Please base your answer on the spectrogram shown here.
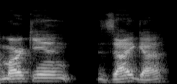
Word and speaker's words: Markian Zyga: see what i did there marking we've got markian zyga and i forgot to ask you how to pronounce your last name you actually pronounced it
